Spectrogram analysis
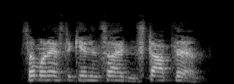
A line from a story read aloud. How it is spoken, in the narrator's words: Chesty yelled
